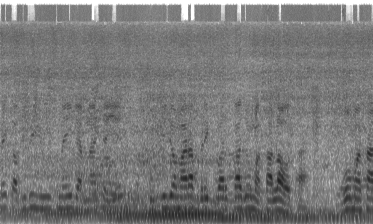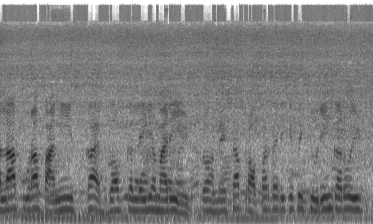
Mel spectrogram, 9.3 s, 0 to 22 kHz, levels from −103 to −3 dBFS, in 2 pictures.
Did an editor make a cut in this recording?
no; 0 cuts

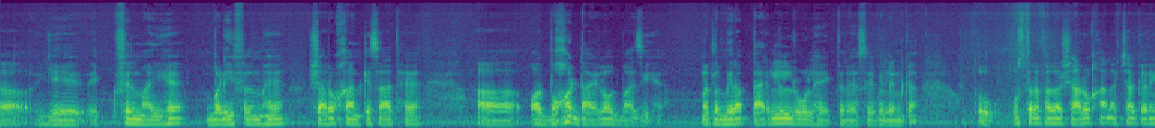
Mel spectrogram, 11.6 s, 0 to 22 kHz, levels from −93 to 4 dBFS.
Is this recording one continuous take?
yes; 0 cuts

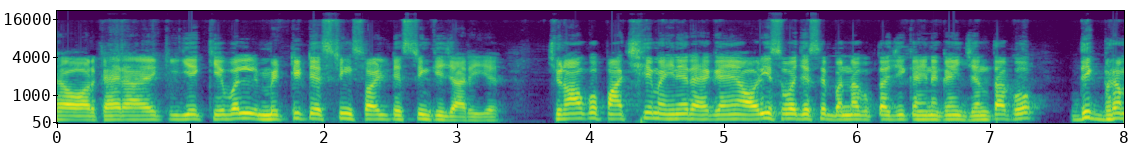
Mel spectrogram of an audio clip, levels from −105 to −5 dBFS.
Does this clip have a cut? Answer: no; 0 cuts

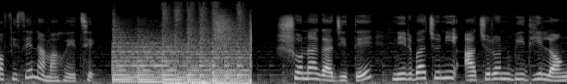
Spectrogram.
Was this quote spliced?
yes; 2 cuts; at 0.9 s, 2.6 s

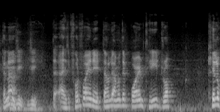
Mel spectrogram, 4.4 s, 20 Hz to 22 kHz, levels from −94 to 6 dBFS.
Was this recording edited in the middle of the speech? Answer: no; 0 cuts

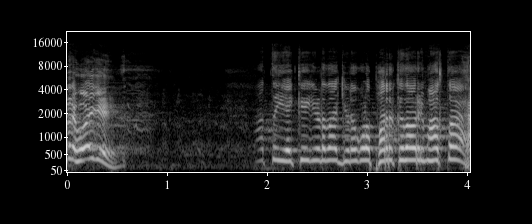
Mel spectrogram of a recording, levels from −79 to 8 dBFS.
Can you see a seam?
yes; 1 cut; at 2.0 s

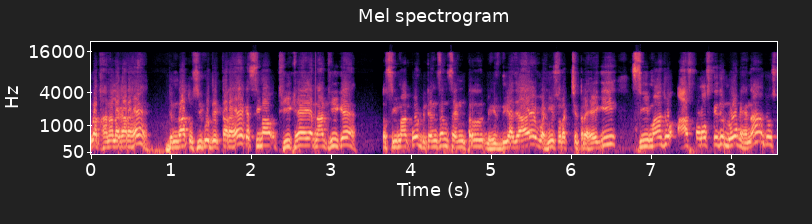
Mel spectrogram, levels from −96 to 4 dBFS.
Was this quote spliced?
no; 0 cuts

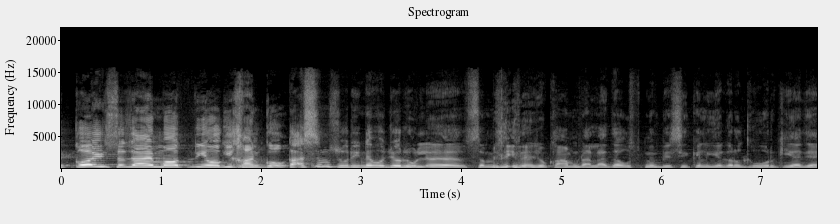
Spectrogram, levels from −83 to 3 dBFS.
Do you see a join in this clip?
yes; 1 cut; at 2.2 s

